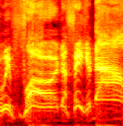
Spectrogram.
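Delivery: high, drawn-out ritual scream; full-voiced imitation of a booming ceremony. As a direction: bellow it slowly, building to a roar.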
